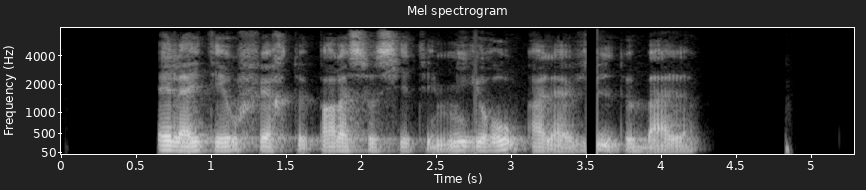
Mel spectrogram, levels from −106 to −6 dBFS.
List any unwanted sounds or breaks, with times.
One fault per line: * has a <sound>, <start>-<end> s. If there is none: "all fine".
* has a dropout, 3.5-3.6 s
